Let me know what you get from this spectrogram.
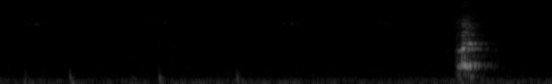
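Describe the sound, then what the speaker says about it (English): A pet dog lets out one short bark or whine near the end, fairly close and louder than anything else, after a quiet stretch of faint, evenly spaced soft thumps in a still room. "Oh, my dog wants to go out."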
